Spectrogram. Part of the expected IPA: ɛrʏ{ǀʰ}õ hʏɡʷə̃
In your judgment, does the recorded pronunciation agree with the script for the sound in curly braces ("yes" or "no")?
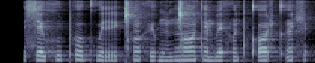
yes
